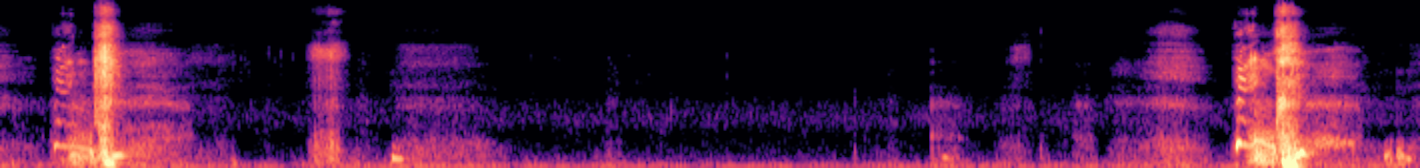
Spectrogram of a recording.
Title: strong sick sneezes + nose blows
